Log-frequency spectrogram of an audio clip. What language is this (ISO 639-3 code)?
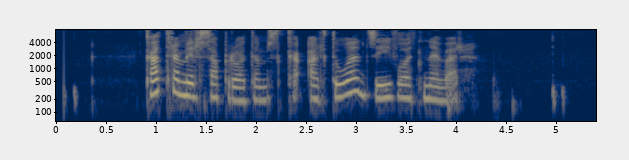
lav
